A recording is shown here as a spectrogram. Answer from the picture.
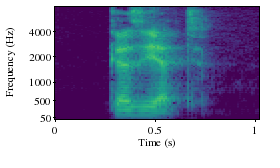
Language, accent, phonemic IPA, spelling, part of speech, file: French, France, /ka.ze.at/, caséate, noun, LL-Q150 (fra)-caséate.wav
- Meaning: caseinate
